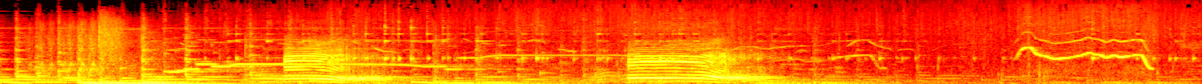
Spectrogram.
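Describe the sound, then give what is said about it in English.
Cattle moo loudly and repeatedly, long drawn-out lowing calls, while Maasai men whistle to their cattle with rising and falling tones to call them out to graze, the whistles sharpest toward the end. “The sounds of Maasai men whistling to their cattle to call them out to graze.”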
